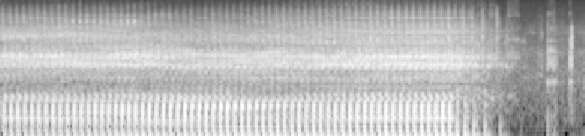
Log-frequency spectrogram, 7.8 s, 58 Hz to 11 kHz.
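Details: Royal Enfield Redditch 350 Bullet single, first start after a full engine rebuild including a worn big end: a single thump at about 210 beats a minute with a light sharp tap on each beat. Ignition timing was slightly over-advanced; resetting it by strobe quietened the tap.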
